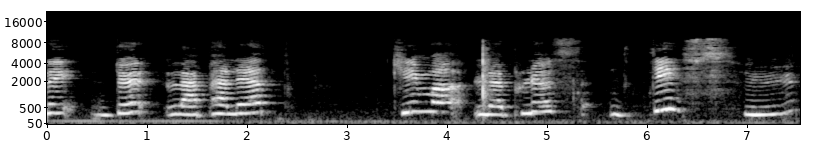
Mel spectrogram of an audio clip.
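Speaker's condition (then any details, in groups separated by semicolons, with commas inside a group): Ataxia; degenerative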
